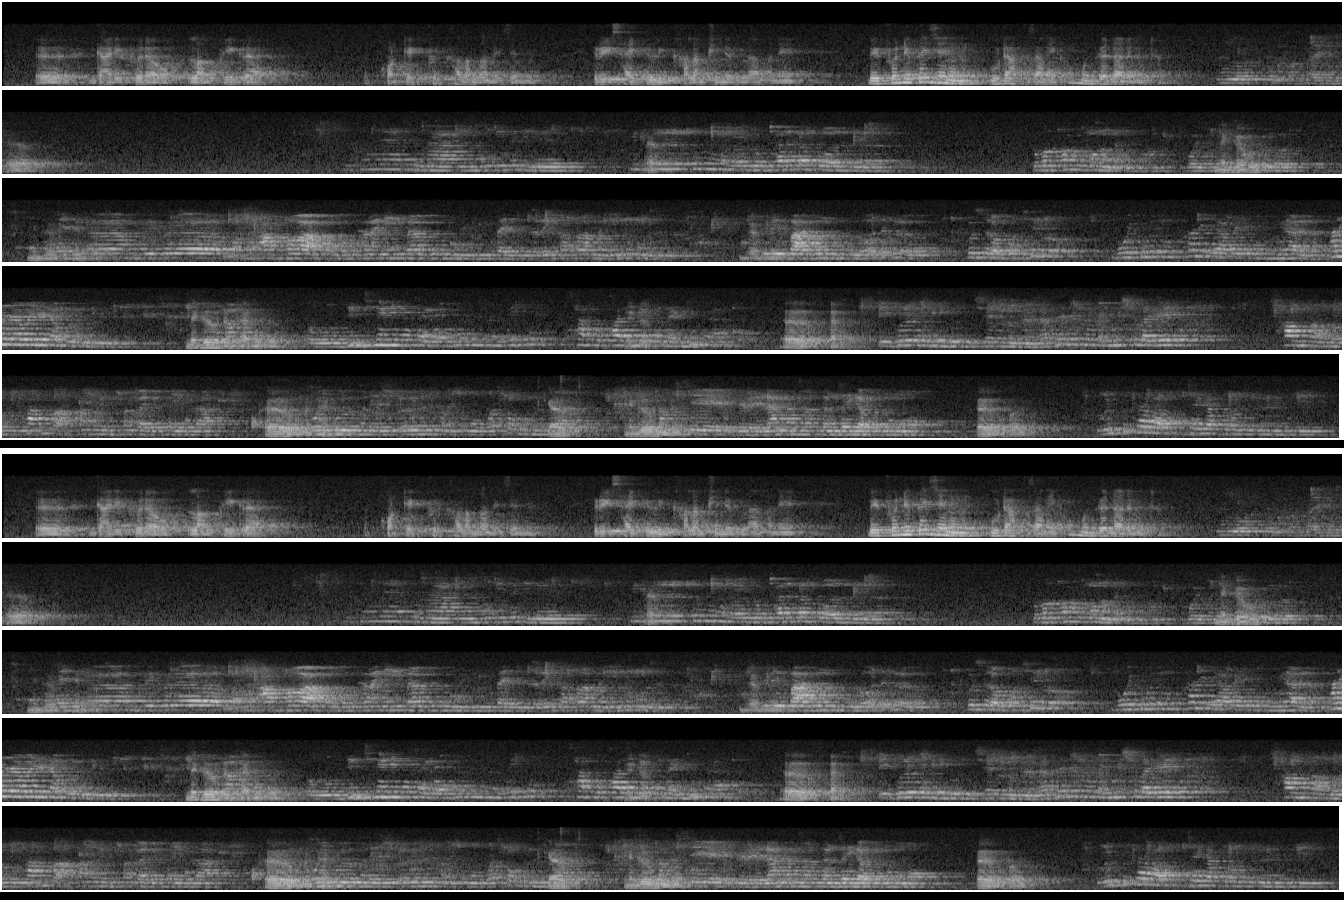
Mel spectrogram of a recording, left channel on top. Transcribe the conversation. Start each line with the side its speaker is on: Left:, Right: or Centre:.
Right: ओ गारिफोराव लांफैग्रा कनटेक्टफोर खालामनानै जोङो रिसाइक्लिं खालामफिनोब्ला माने बेफोरनिफ्राय जों उदां जानायखौ मोनगोन आरो नोंथां।
Left: नंगौ नोंथां नांगौ थारैनो।
Right: औ
Left: बेखायनो जोंना नोंथां बेबायदिनो बेफोरखौ
Right: औ
Left: जोङो होब होबथानोबाथ' जोङो गोबां खामानि मावनांगोन नोंथां बयबो जों
Right: नंगौ
Left: साफ्रोमबो
Right: नंगौ
Left: नाथाय
Right: नंगौ
Left: जोङो बैफोरो माबा आबहावाखौ होबथानायनि बार गुबुंनिफ्राय जोङो रैखा खालामनायनि मुङाव जोङो
Right: नंगौ
Left: जेरै
Right: नंगौ
Left: बाजुन खौल' जोङो बोसोराव खनसेल' बयखौबो जोङो फालिलाबायनायखौ नुयो आरोना फालिलाबायनो होनना बुंनांसिगोन नोङो
Right: नंगौ
Left: बेखौ
Right: नोंथां
Left: मानोना
Right: नंगौ
Left: औ दिन्थिनायनि थाखाय नङाबा जोङो बैखौ सानखौ फालिदों
Right: नंगौ
Left: होननायनि होनोमबा
Right: औ औ
Left: बेखौल' जों बिदिखौ दिन्थिनाय नुनो मोनो नाथाय जोङो बिनि सोलायै सानफ्रामबो फांफा फांनै बिफां गायबाय थायोब्ला
Right: औ नोंथां
Left: बयबो
Right: नोंथां
Left: माने ओरैनो थानाय समाव बा सम मोनोब्ला
Right: औ नंगौ
Left: आरो माखासे
Right: नंगौ
Left: जेरै लांदां लांदां जायगाफोर दङ
Right: औ औ
Left: बैफोर जा जायगाफोराव जोङो जुदि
